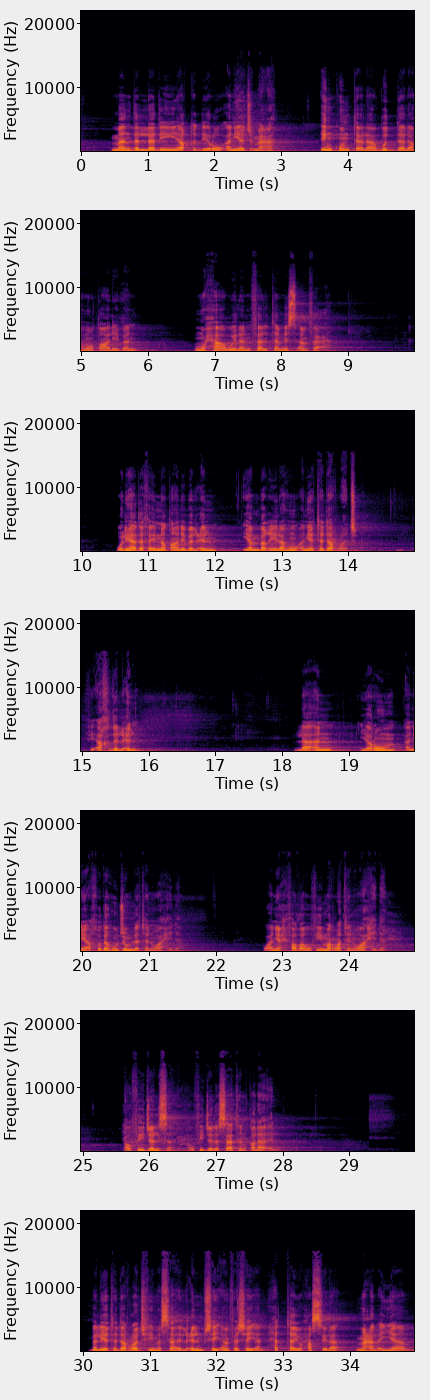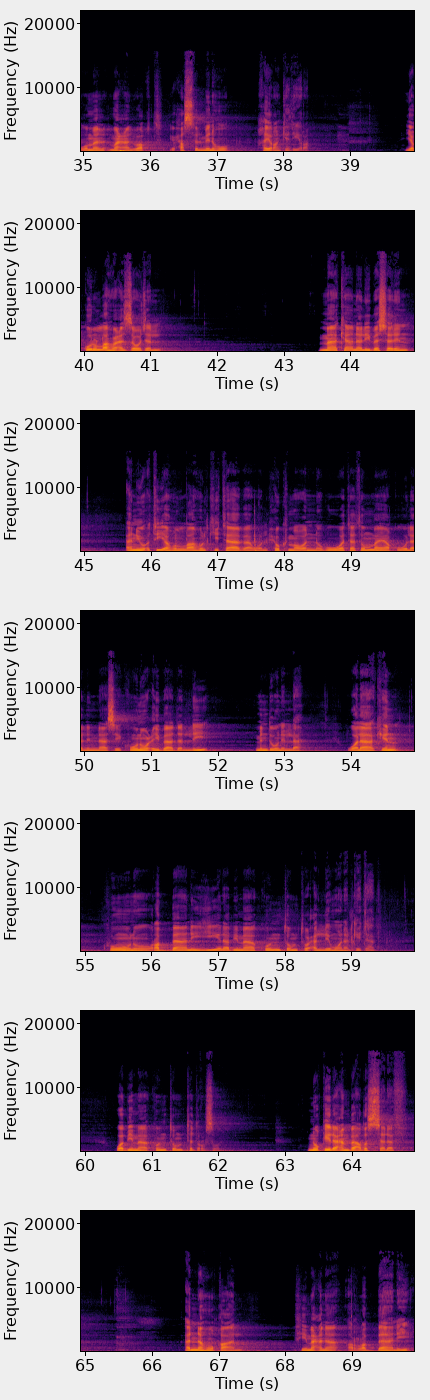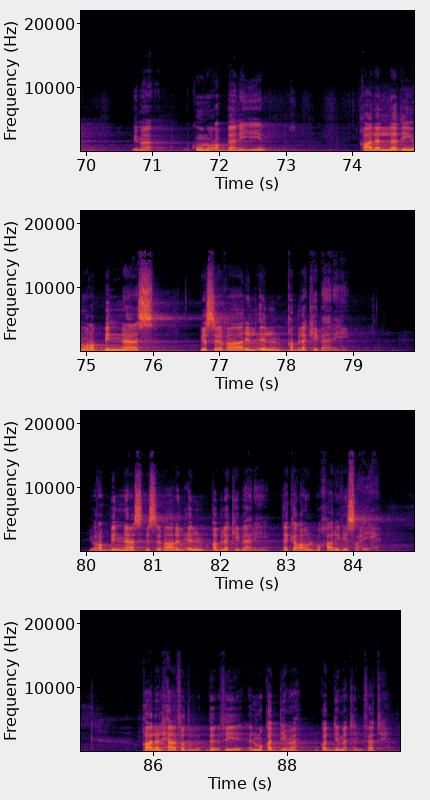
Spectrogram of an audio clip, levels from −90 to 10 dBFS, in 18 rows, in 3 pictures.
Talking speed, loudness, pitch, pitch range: 85 wpm, -23 LUFS, 125 Hz, 115-140 Hz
